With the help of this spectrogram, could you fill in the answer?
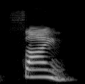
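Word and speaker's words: sign: जी के बाद एन आए तो जी साइलेंट होगा। जी के बाद अगर एन आ रहा है तो जी क्या हो जाएगा? साइलेंट हो जाएगा। जैसे कि साइन अ साइन तो यहां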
